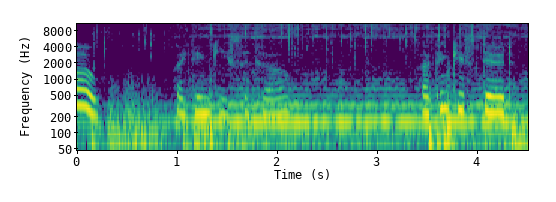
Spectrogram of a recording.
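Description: A fire crackles and hisses.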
